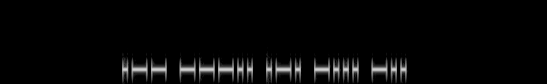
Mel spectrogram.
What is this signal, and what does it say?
Morse code, heard as a keyed tone, about 25 wpm, 700 Hz. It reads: W8RBD
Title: USA Call Signs - 3x Character Spacing - 25wpm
